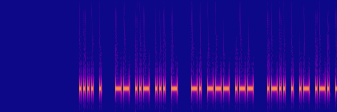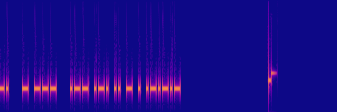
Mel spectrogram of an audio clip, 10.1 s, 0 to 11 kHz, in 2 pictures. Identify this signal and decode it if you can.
Morse code, heard as a keyed tone, about 40 wpm, 700 Hz. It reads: HE MUST NOW LEARN TO WRITE.
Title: Sentences from Top 1000 Words - Review Part 1 - 40wpm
